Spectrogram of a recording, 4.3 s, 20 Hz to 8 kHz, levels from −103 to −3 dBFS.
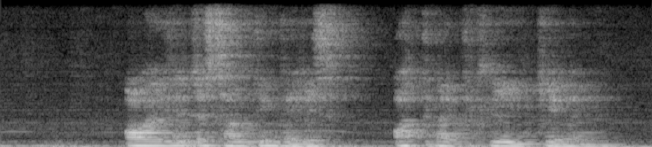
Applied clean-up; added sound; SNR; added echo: none; Meow; 13 dB; reverberation time 0.6 s.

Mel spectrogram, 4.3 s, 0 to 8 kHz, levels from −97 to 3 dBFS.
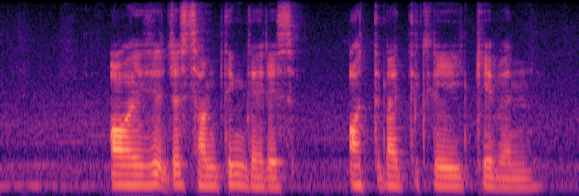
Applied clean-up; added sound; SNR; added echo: none; none; none; none.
